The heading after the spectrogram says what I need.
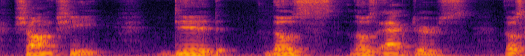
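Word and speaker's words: Shang-Chi: appearances they don't say theatrical okay yeah but shang chi shanxi good point john you're right i did see the movie they they he said it right shanxi did those those actors those contracts were signed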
